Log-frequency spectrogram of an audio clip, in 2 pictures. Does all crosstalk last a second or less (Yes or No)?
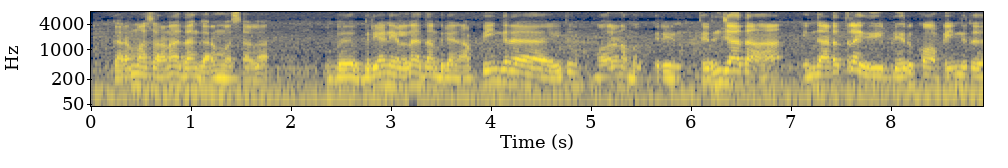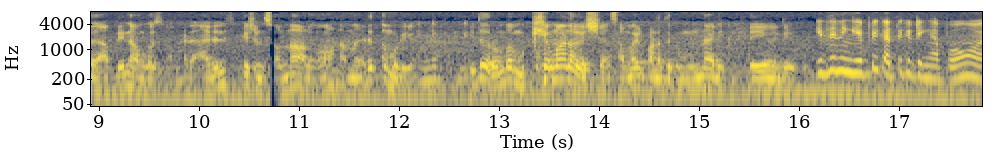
Yes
